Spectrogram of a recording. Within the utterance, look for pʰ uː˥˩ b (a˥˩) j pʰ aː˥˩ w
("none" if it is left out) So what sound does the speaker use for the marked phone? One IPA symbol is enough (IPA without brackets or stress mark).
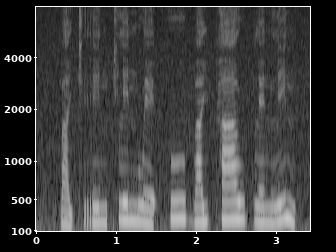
a˦˥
